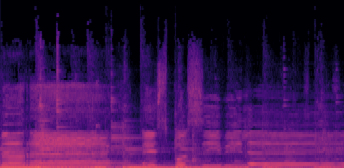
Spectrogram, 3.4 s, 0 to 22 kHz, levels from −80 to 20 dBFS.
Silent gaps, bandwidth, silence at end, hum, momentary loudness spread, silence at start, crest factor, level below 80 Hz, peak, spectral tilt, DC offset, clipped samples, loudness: none; 17.5 kHz; 0 s; none; 8 LU; 0 s; 16 dB; -30 dBFS; -6 dBFS; -5 dB/octave; under 0.1%; under 0.1%; -23 LUFS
